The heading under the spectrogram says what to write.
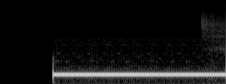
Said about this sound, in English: Let's see if Blake will answer the phone. What do you think? Let's go.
